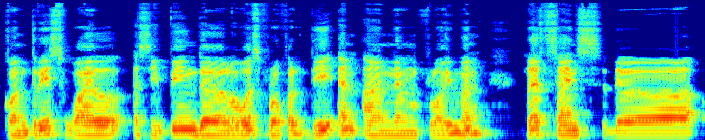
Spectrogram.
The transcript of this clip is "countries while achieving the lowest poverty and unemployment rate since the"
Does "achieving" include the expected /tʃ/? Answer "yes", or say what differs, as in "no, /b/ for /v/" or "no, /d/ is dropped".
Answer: no, /s/ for /tʃ/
